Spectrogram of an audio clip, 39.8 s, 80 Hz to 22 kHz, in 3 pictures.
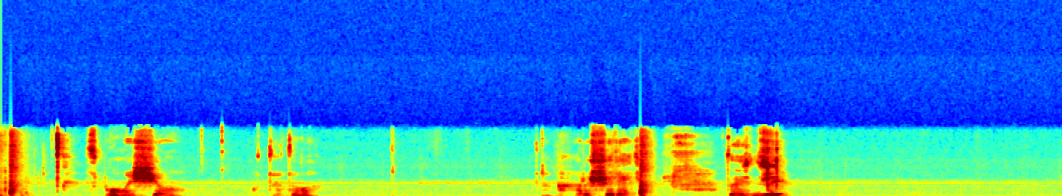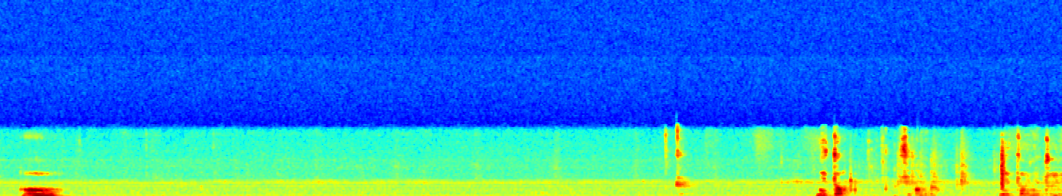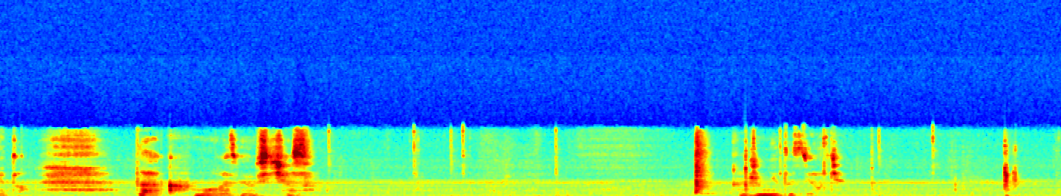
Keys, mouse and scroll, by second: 2.3 click, 4.7-7.7 middle drag, 9.4 g, 24.9 ctrl+z, 30.4-32.1 drag, 33.3-37.3 middle drag, 37.3 click, 38.9 b.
